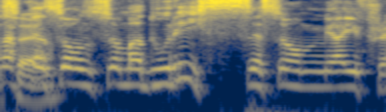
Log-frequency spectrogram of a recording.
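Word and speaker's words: Aduriz: Adorif ska det uttalas enligt de som är väldigt, väldigt kunniga på det här.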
